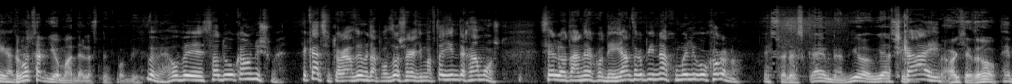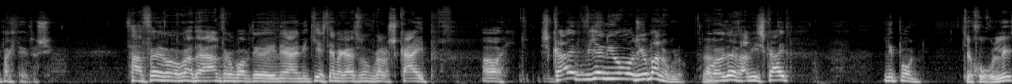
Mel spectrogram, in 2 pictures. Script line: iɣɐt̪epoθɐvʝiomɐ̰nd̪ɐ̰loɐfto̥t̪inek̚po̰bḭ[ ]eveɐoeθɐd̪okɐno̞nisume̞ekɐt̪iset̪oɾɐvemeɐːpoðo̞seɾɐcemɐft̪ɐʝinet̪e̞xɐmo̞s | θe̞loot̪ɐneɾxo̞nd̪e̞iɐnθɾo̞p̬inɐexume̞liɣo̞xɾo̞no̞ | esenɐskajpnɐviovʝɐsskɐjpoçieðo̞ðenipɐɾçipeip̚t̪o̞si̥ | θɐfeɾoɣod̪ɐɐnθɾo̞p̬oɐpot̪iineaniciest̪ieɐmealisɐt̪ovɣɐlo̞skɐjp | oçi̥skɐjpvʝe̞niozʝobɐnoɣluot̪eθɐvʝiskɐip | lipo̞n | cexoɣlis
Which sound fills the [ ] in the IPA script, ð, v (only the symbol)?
v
